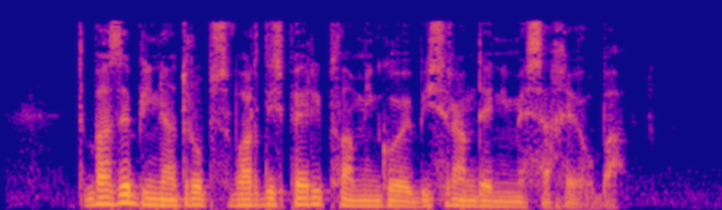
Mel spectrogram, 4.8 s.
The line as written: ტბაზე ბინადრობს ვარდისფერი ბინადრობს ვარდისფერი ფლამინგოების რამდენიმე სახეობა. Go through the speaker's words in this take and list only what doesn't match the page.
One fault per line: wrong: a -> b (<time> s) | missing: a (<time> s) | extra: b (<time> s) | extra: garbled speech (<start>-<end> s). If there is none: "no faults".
missing: ბინადრობს ვარდისფერი (2.2 s)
